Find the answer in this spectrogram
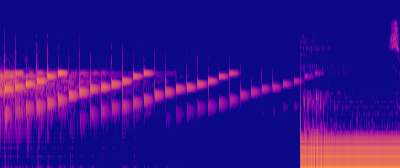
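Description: Intro jingle: a fast run of short chiming notes climbing in pitch, about eight a second, fading out over the first three seconds. About three seconds in, a faint steady room hiss starts.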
